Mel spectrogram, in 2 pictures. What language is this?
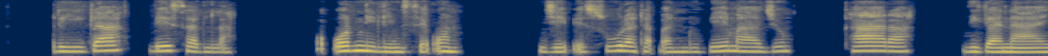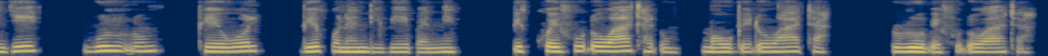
Fula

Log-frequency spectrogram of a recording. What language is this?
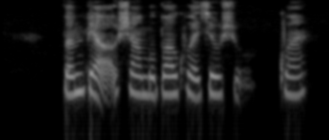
Chinese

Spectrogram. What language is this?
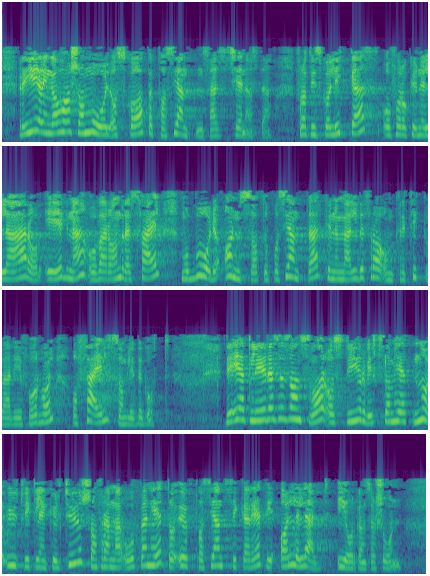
Norwegian Bokmål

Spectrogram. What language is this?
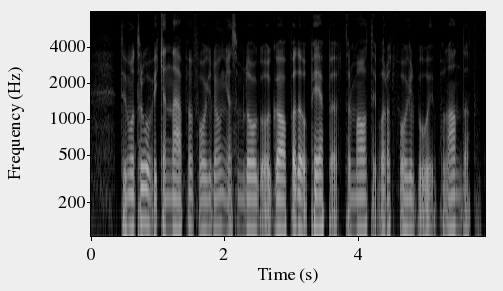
Swedish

